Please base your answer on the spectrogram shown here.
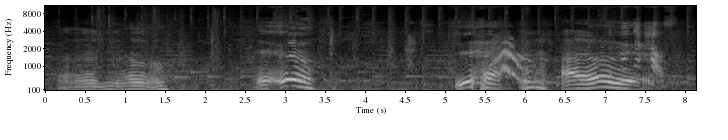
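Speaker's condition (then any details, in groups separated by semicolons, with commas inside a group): Cerebral palsy; atypical speech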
